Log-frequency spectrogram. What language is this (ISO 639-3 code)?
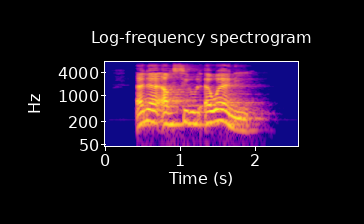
ara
